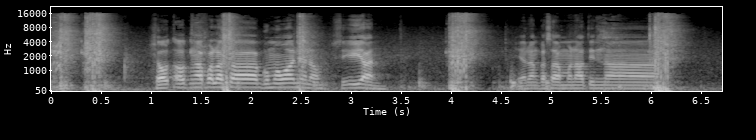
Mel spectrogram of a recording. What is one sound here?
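A power tool whines, rising and falling in pitch.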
